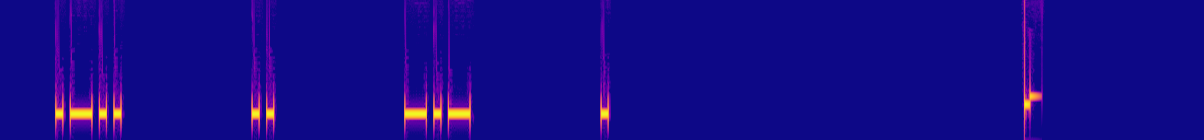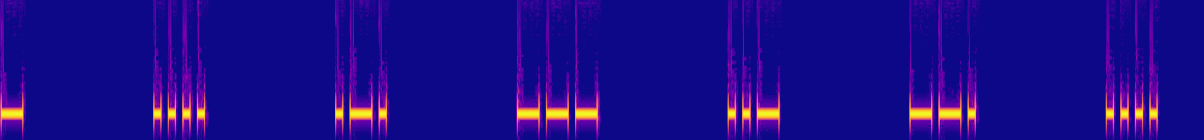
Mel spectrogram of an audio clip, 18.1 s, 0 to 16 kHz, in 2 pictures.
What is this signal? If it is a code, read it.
Morse code, heard as a keyed tone, about 22 wpm, spaced as for 8 wpm, 700 Hz. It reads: LIKE THROUGH
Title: 6x Character Spacing - Top 200 Words - 22wpm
